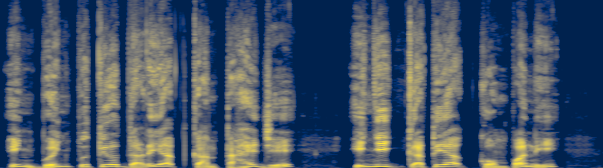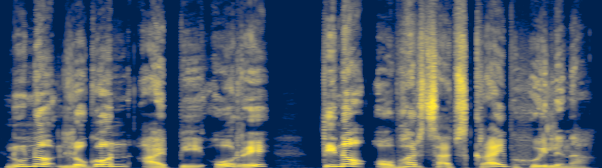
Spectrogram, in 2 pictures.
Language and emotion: Santali, surprised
